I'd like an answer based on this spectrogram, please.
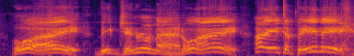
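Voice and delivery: very high-pitched, slow, drawn-out voice. Retelling a movie scene, answering the general: Fat Bastard voice. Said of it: "He's like".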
